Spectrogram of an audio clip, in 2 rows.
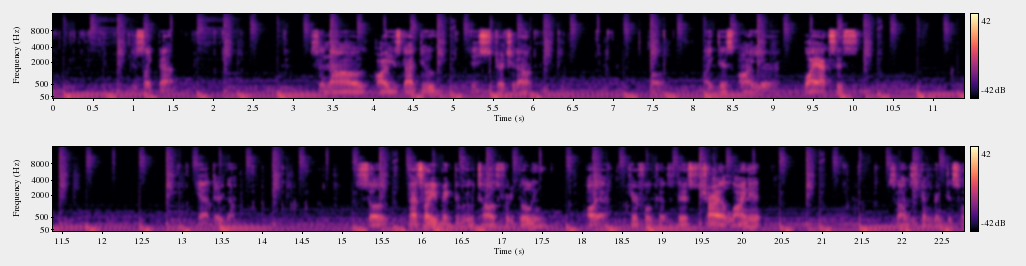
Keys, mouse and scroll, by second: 0.1 shift+f, 2.8 click, 5.3 s, 6.0 s, 13.2 scroll down 1, 13.5 scroll up 2, 13.8 middle click, 14.3 scroll down 1, 14.5-18.5 middle drag, 18.5-18.9 scroll up 1, 19.7 click, 21.3-22.0 scroll up 1, 22.4 click.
